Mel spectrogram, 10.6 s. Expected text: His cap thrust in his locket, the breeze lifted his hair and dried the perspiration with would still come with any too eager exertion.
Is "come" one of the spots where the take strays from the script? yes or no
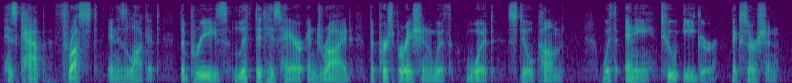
no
